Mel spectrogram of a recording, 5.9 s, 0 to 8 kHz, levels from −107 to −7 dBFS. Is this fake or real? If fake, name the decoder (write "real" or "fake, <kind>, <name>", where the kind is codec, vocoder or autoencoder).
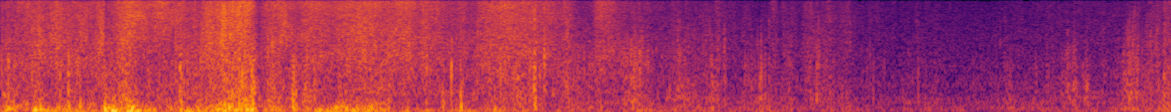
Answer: real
